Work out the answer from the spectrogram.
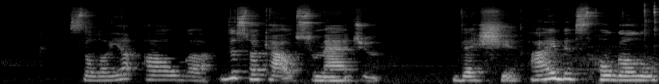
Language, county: Lithuanian, Panevėžys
